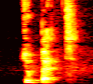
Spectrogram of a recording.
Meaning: 1. tuft (of hair) 2. toupee 3. cheek, nerve
- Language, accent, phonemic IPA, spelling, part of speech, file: French, Canada, /tu.pɛt/, toupet, noun, LL-Q150 (fra)-toupet.wav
